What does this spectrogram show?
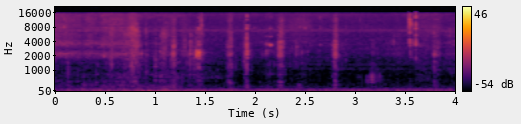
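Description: A person chewing a mouthful of beef power bowl, with soft, scattered mouth clicks.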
